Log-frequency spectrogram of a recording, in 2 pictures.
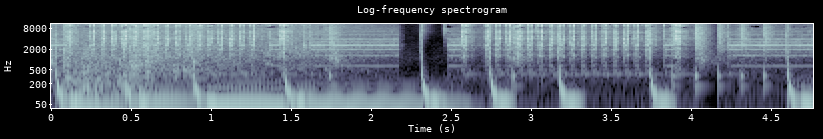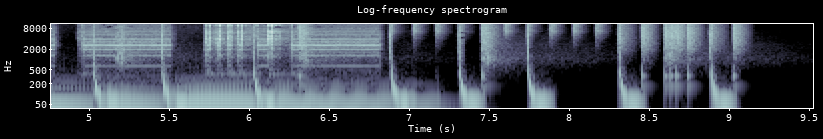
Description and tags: Aqua Man 2.0
Aqua-Man, Like-it-like-dat, NOICE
